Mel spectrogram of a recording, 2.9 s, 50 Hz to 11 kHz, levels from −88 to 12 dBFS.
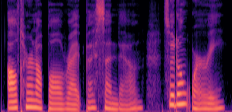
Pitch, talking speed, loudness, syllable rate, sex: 180 Hz, 205 wpm, -18 LUFS, 4.9 syllables/s, female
